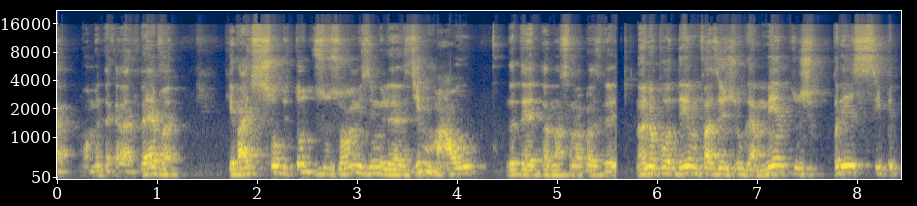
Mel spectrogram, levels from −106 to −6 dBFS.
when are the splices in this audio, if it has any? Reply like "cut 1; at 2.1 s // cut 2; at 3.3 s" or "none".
cut 1; at 5.6 s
